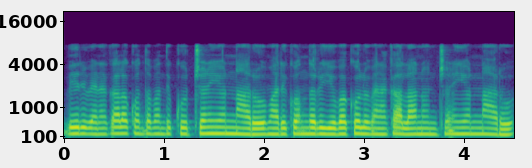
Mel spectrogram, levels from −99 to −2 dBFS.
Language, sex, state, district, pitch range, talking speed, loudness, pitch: Telugu, female, Andhra Pradesh, Guntur, 180-195 Hz, 145 wpm, -16 LUFS, 190 Hz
